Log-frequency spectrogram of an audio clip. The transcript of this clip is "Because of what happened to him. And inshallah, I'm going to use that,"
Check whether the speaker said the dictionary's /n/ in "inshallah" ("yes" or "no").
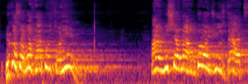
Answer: no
